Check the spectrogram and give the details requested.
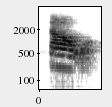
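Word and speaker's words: tower: यूज हो रही है आव आव जब हम इकट्ठा बोलेंगे इसको फ्लुएंसी में टाव टाव र साइलेंट रहेगा यहां पे सिंबल्स की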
